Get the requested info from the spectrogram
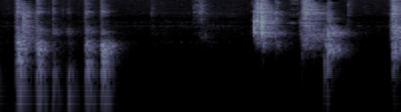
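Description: An ink pad dabbed repeatedly onto a clear stamp mounted on an acrylic block: a quick run of soft taps in the first second. A little past halfway, a short cough in two bursts.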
